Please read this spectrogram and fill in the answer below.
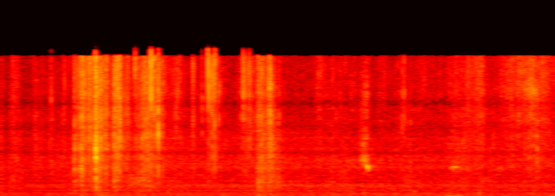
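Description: Faint soft rustling and wet clicks as a whelping Rottweiler shifts on blankets, with two brief faint high squeaks around the middle.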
